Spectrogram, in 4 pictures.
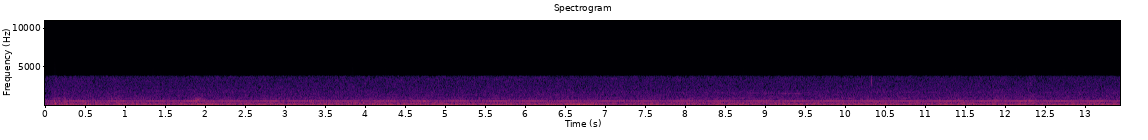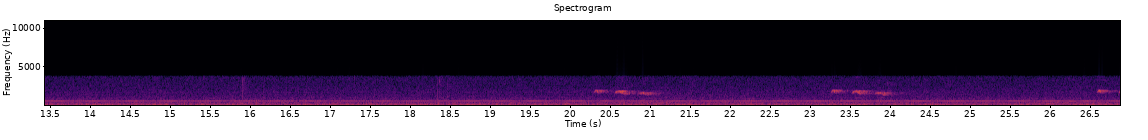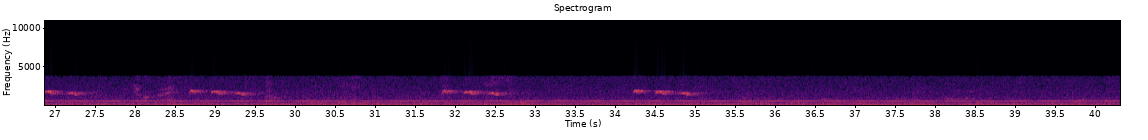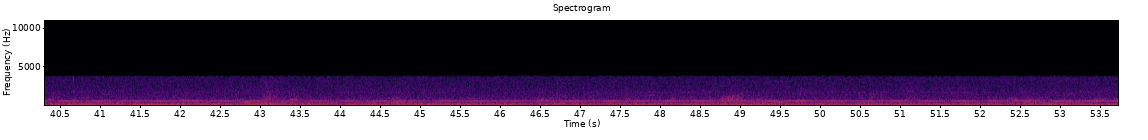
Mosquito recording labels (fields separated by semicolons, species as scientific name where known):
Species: no mosquito; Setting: insect culture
